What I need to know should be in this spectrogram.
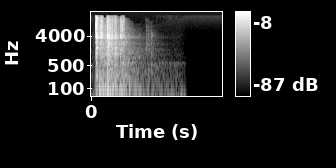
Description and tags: dropping the barbell Pokladani cinky 1
Dropping the barbell
bench-press, gym, barbell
